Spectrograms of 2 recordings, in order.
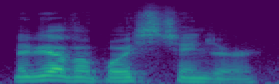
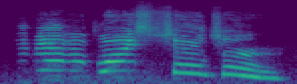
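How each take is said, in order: First: Said in the usual way. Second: Very high, far from own voice; voice-changer squeak; squeaky high voice. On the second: Shown as a demonstration.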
